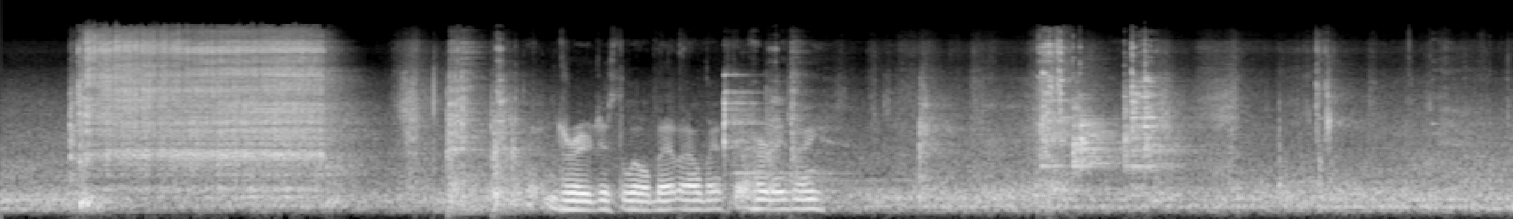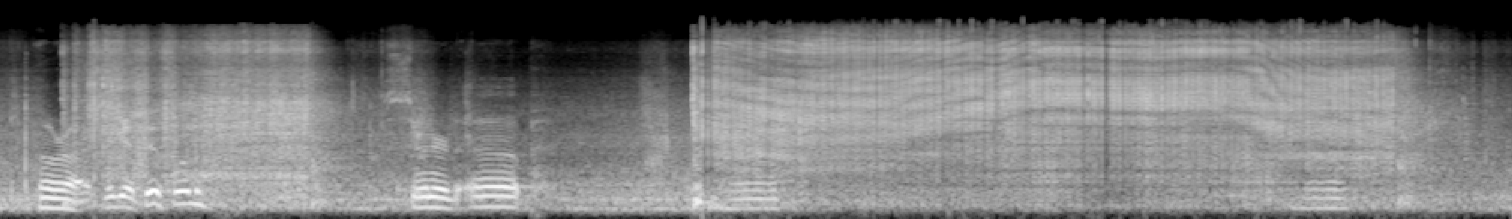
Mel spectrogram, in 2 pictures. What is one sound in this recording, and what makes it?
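An electric welder crackles and hisses in bursts.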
